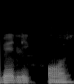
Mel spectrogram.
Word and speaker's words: bellicose: तो ये बेलिकोज, जिसका प्रोनाउंसिएशन बेलिकोज है, को हमने समझा, जो बेली रूट से आया है।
